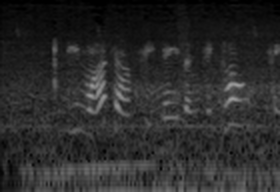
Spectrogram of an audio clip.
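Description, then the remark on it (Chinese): Telephone dialing beeps and call tones, short electronic pips alongside a thin, phone-filtered Cantonese recorded voice saying the call cannot be connected, as a call to grandfather fails to go through, at moderate volume over a low background hum. “电话暂时 未能接通，再打多次先。”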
